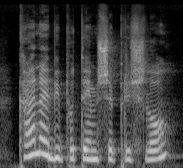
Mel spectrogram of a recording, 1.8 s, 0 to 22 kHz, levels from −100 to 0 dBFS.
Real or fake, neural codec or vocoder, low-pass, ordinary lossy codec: fake; vocoder, 44.1 kHz, 128 mel bands, Pupu-Vocoder; 19.8 kHz; none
